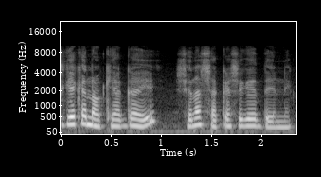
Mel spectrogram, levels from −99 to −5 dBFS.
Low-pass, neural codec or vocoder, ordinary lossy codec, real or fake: 9.9 kHz; none; none; real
